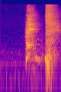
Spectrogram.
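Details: Two strong sneezes in quick succession with build-ups, each a sharp explosive burst of air; ordinary sneezing.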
